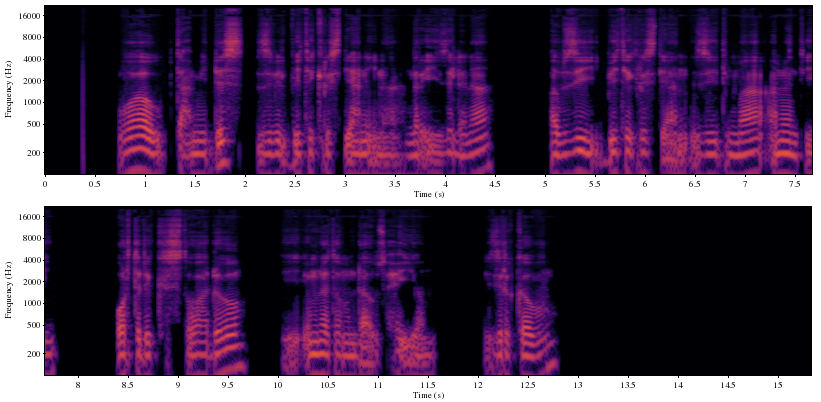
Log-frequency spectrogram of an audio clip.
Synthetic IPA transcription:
wawbɨt̪ʼaʕmid̪ɐszɨβɨlbe̞t̪ʰekʰɾɨst̪ʰijanḭnanɨɾʔjuzɐlːɐna | ʔaβzibe̞t̪ʰekʰɾɨst̪ʰija̰nɨ̰zid̪ɨmːaʔa̰mɐnt̪ʼi | ʔʼoɾt̪ʰod̪oksz̥ɨ̥t̪ʰɐwahd̪o | ʔɨ̰mnɐt̪ʰo̞mɨnd̪a̰bɨz̥ħiʔɨ̰jo̞̰m | zɨɾɨkʰːɐβu

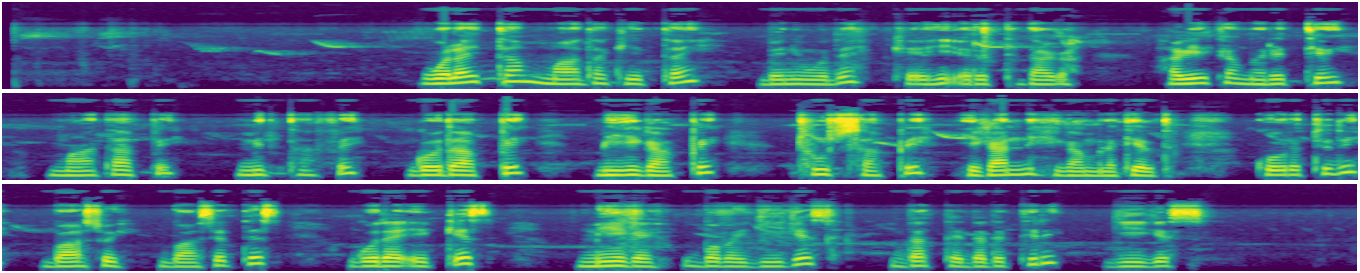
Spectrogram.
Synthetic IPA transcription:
wɔlɐjt̪ːɐnmaːt̪ɐke̞ːt̪ːɐj | bɛnɪwɔd̪ɛkʰeːhɪ̰ʔɛ̰ɾɛt̪ːɪd̪aːɡɐ | hɐɡe̞ːkːɐmɛɾɛt̪ːɪjɔj | maːt̪aːpːɛ | nɪt̪ːaːfːɛ | ɡɔd̪aːpːɛ | meːɡaːpːɛ | t̪uːsːaːpːɛhɛɡaːnːɛhɛɡaːmɐlɐt̪ɪjabt̪ɐ̥ | koːɾɛt̪ːɪd̪ɪ | baːsɔjbaːsɛt̪ːe̞ːs | ɡɔd̪ɐjʔɛkʼːe̞ːs | me̞ːɡɐjʊbːɐbɐjɡiːɡe̞ːs | d̪ɐt̪ːɐjd̪ɐd̪ɛt̪ːɪd̪ɪ | ɡiːɡeːs

